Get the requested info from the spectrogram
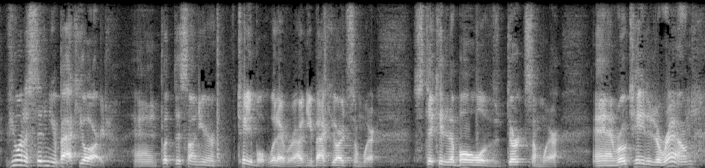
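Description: A middle-aged man with a medium-pitched voice hosts an informal demonstration at his workbench. He explains things in a chatty, casual way, talking viewers through the gear step by step. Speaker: video host demonstrating gear. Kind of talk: casual hands-on product walkthrough. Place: indoor workbench.

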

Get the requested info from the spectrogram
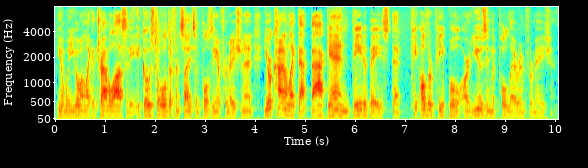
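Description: A man's voice: medium pitch, steady tone, a little fast, few pauses, darkish tone. A man hosting a business talk show, asking rambling questions and restating what his guest said in a small studio. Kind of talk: casual interview chat.

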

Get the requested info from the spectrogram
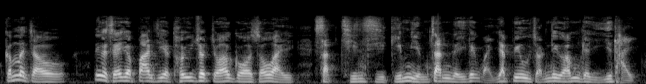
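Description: Husky man with Hong Kong Cantonese accent. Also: mid-range voice, brisk. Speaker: radio programme commentator. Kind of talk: conversational history discussion on radio.

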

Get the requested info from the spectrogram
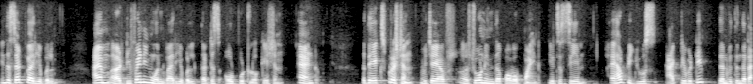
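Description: A man narrating a software tutorial step by step as an instructor, explaining and checking that listeners follow, in a lo-fi recording. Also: high voice. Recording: dull lo-fi microphone sound.

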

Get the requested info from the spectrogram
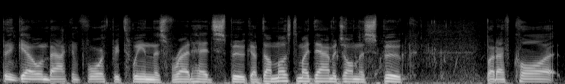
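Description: An American man narrating his fishing trip from a kayak on a lake in casual, excitable commentary, talking straight to his viewers. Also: mid-range voice, moderate pace. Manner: excitable, slangy, talks to viewers as "guys". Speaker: fishing vlogger. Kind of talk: casual running commentary to camera. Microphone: action camera mounted on the kayak.

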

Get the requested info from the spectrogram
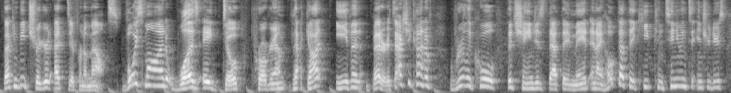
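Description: A man in his thirties presenting a software tutorial in a casual, upbeat way. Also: high-pitched, very animated, moderate pace, hardly any pauses. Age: 30s. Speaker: YouTube tutorial host. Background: background music.

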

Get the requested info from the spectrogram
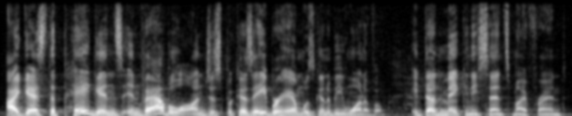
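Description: Animated preaching man. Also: on the high side, a little fast. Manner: animated, gesturing, conversational preaching with asides. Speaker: pastor. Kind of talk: sermon. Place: small church stage with painted backdrop, indoors. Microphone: lapel mic.

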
